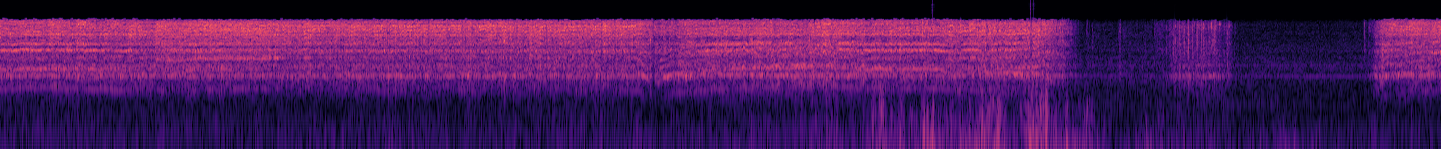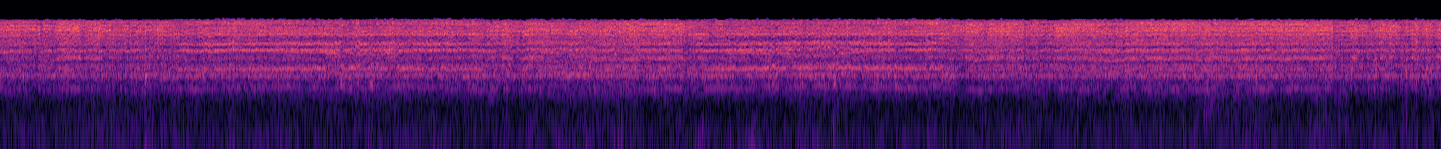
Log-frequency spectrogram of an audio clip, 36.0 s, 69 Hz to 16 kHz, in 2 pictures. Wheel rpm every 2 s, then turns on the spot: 170, 170, 160, 160, 140, 160, 90, 10, 50, 160, 160, 160, 160, 160, 160, 170, 160, 170.
12-16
